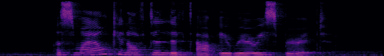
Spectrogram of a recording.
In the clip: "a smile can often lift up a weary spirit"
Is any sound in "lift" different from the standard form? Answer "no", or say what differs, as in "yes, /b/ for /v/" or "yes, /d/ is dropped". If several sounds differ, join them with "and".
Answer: no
